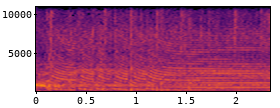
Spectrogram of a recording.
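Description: A loud, sustained air horn blares continuously for a couple of seconds, its brassy harmonic tone wavering slightly in pitch, with no talking.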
